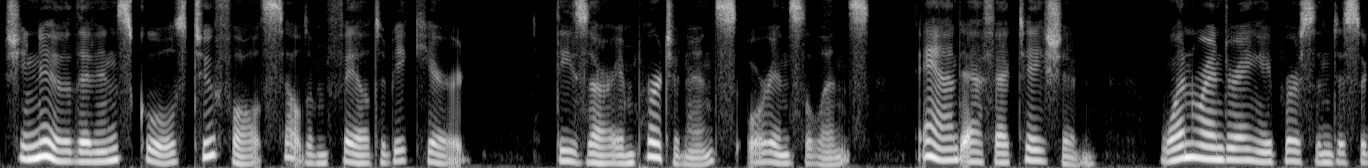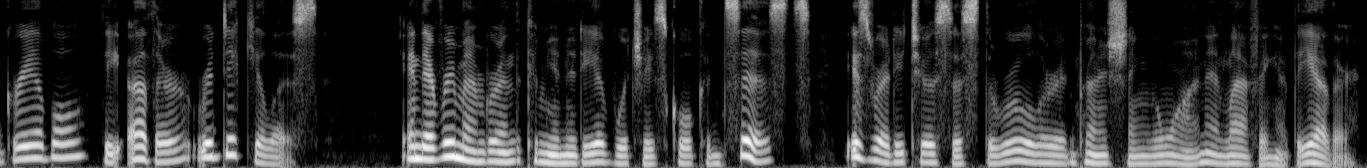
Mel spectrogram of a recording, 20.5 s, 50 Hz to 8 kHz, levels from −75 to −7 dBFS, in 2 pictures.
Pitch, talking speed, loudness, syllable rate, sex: 170 Hz, 150 wpm, -20 LUFS, 5.2 syllables/s, female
